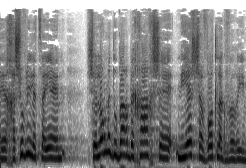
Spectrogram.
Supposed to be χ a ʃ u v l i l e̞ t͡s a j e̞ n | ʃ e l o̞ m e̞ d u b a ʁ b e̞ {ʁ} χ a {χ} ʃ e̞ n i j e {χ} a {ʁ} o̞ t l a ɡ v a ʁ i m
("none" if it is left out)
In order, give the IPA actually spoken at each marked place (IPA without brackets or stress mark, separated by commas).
none, χ, ʃ, v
